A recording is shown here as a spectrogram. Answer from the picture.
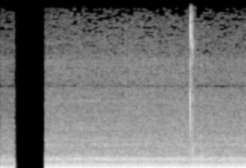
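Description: A moment of dead silence at an edit cut, then a steady mechanical hum: a low drone with several fainter, higher steady tones above it.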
